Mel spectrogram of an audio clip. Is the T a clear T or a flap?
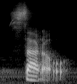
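flap. The T is a soft flap. "in American English, people would say subtle. So they would make this T sound into a flap T sound"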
